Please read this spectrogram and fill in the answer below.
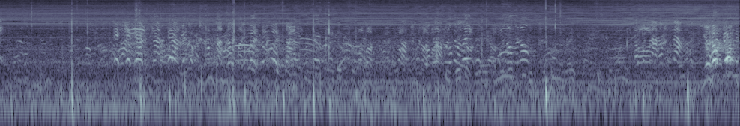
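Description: Players shouting and calling to one another across an outdoor soccer pitch, several voices overlapping. A few sharp knocks of the ball being kicked cut through, the loudest about nine seconds in.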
